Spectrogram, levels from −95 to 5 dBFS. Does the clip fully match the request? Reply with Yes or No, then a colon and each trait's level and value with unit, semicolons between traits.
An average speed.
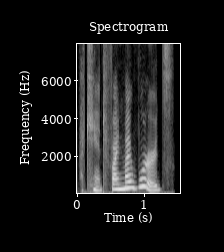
Yes: average, 195 wpm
